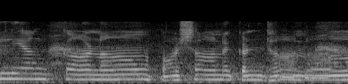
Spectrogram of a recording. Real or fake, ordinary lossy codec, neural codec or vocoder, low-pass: real; none; none; none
